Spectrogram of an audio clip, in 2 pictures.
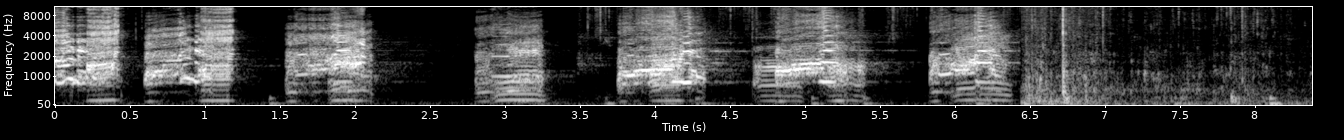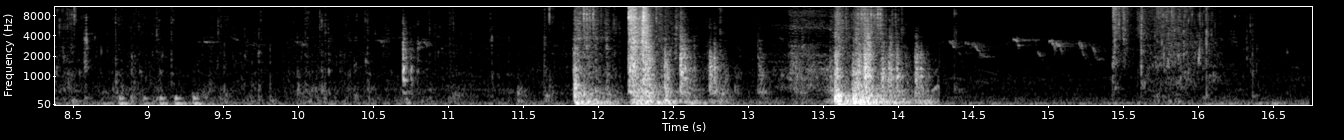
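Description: A bird honking loudly and repeatedly, about eight calls in the first six seconds, in the manner of a goose; later come two short bursts of noise.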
